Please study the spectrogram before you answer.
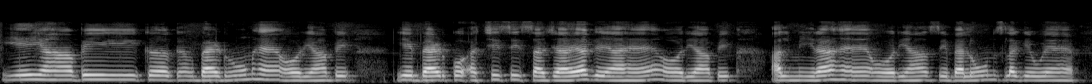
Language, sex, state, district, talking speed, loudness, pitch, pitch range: Hindi, female, Uttar Pradesh, Lalitpur, 170 wpm, -17 LUFS, 195 Hz, 190-210 Hz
